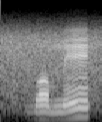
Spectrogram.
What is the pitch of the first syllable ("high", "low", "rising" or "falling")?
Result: low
